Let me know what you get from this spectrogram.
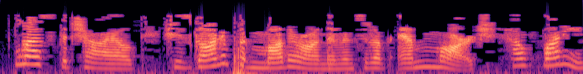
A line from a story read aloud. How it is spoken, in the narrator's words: cried Jo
